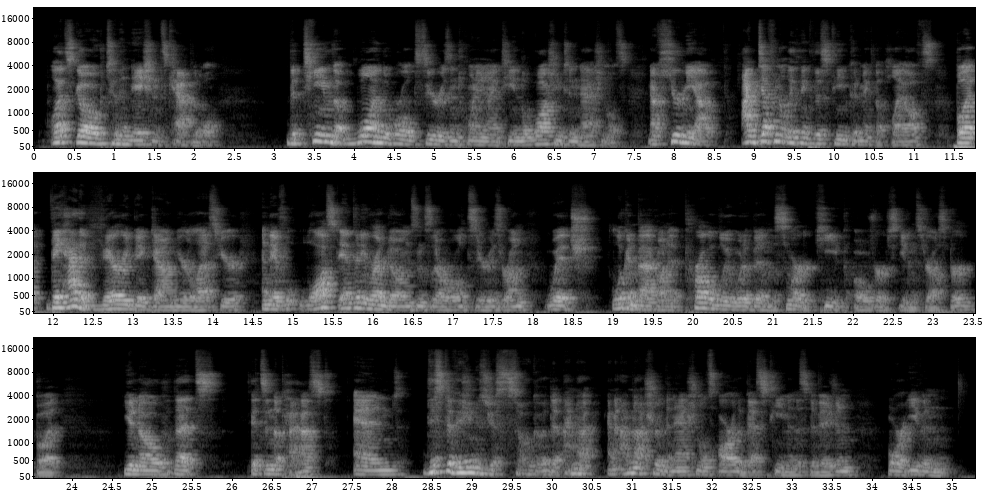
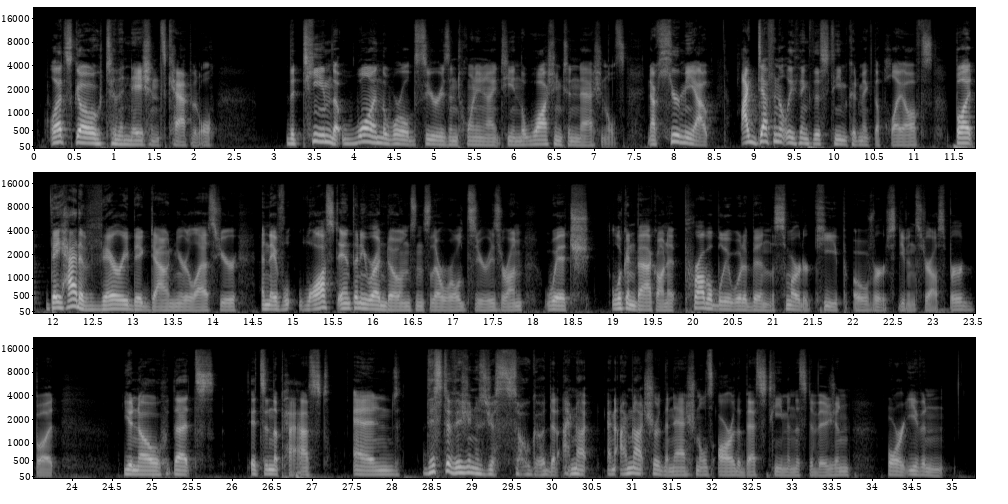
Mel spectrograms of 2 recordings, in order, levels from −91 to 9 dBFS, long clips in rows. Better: second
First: room echo; noticeable; dies away in 0.3 s // off-mic speech; far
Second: none

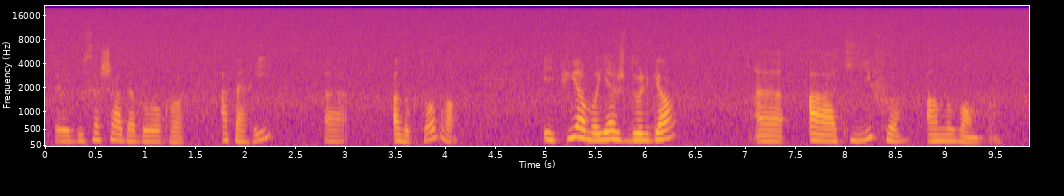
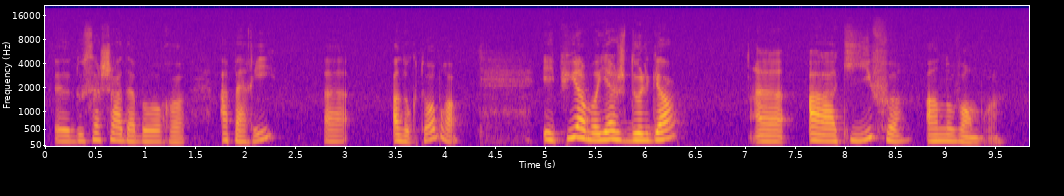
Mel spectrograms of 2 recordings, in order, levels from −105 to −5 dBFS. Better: second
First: hiss; loud; throughout; 7 dB below the speech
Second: hiss; faint; throughout; 25 dB below the speech

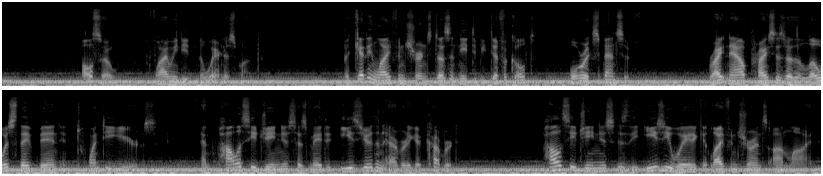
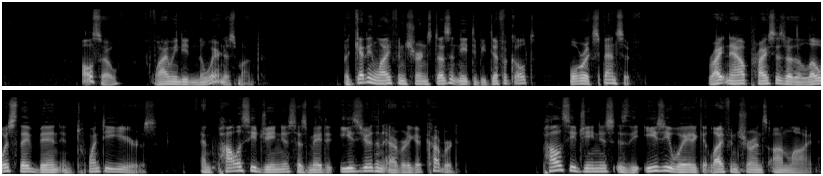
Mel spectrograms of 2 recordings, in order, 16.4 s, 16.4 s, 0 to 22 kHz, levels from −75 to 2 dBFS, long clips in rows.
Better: second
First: low rumble; loud; throughout; 6 dB below the speech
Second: none

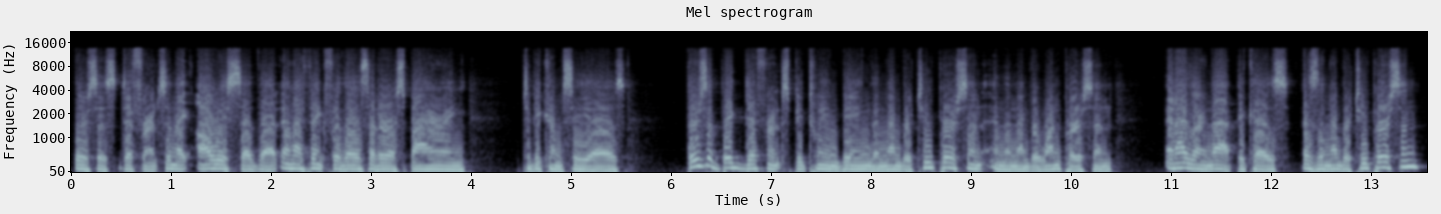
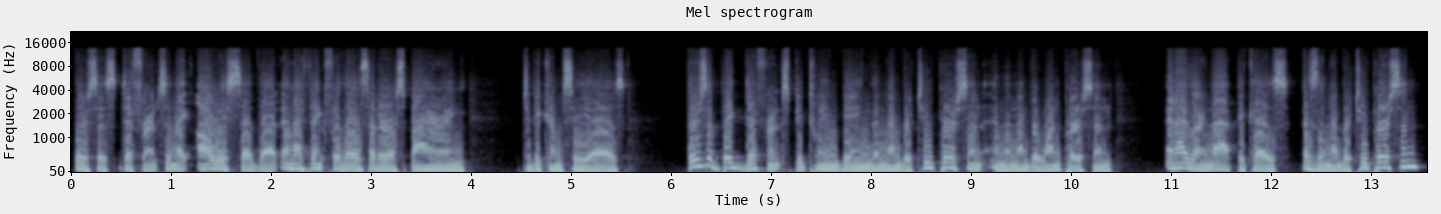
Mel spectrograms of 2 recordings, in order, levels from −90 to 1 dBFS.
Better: neither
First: distortion; heavy; 28% of the sound clipped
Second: distortion; heavy; 28% of the sound clipped

